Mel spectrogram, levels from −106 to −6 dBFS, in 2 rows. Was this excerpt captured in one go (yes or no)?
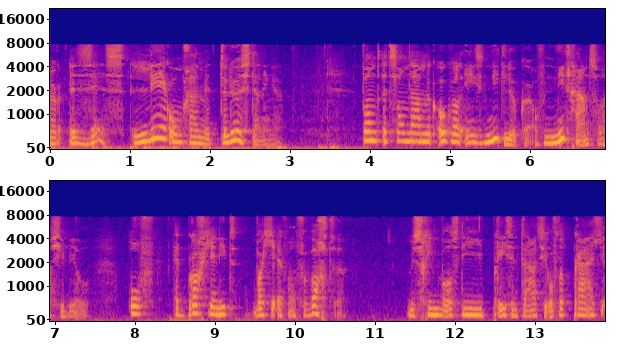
yes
